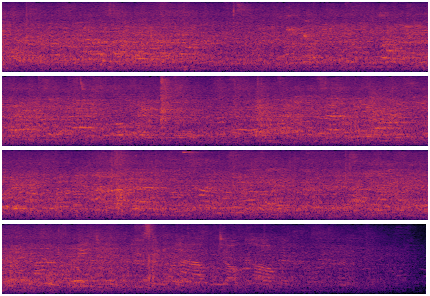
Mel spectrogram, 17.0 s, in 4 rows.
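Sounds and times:
mall crowd walla: 0.0s - 17.0s.

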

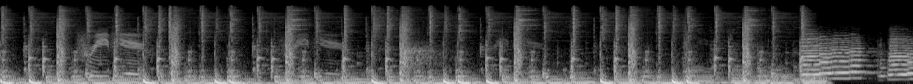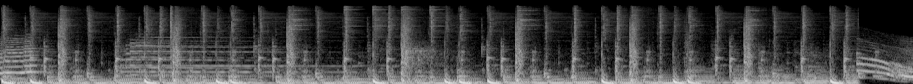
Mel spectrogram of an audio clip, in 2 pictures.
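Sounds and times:
comical detective music loop: 0.0s - 8.4s, 9.1s - 17.7s.

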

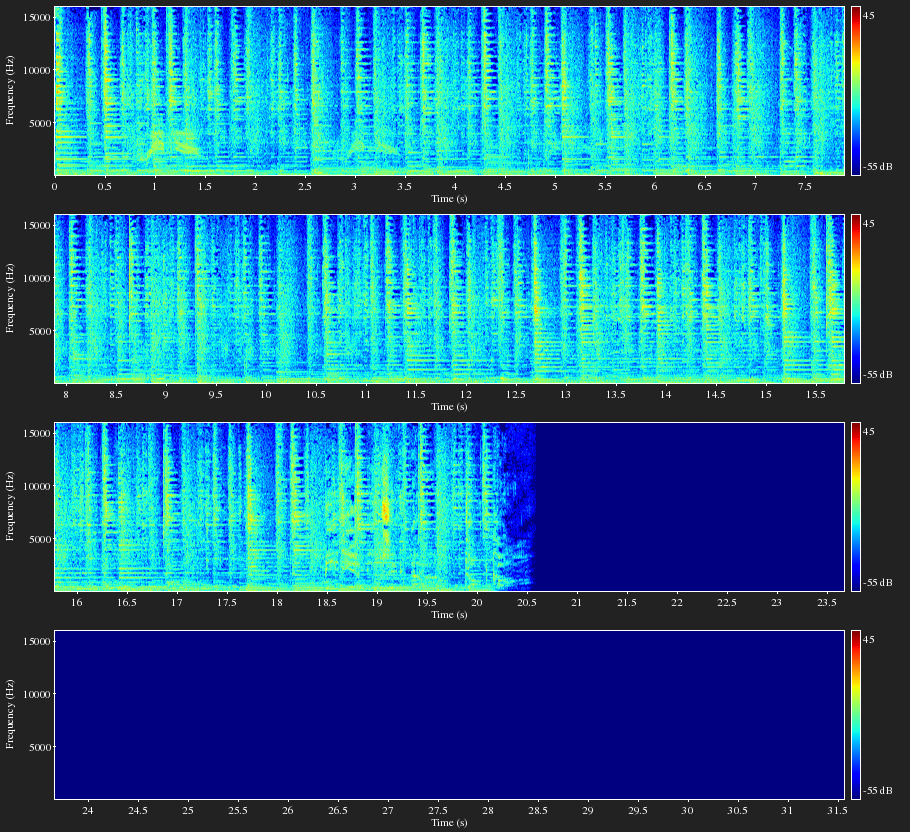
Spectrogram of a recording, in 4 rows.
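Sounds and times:
Latin carnavalito music: 0.0s - 20.2s.

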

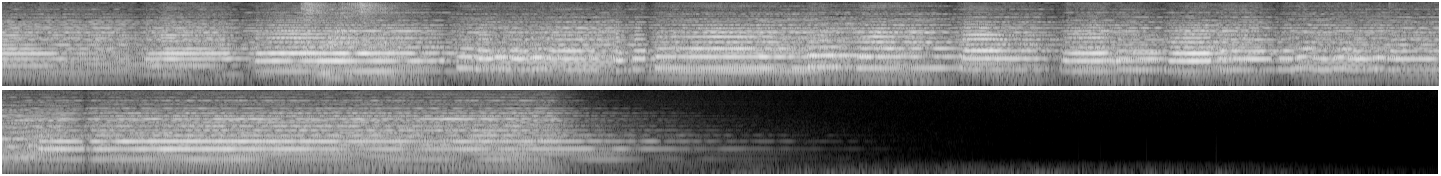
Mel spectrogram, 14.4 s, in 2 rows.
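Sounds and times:
trumpet playing a voluntary: 0.9s - 10.6s.

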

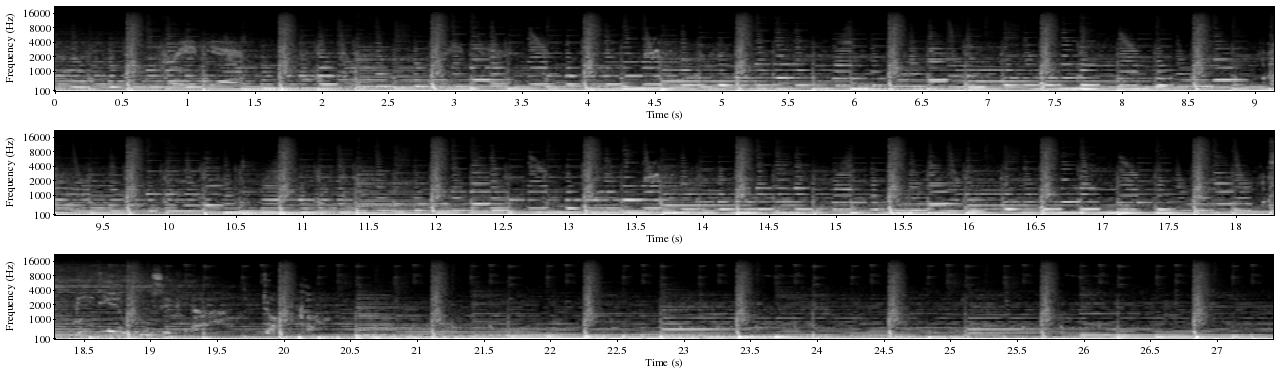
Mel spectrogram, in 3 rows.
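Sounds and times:
motivational song: 0.0s - 27.4s.

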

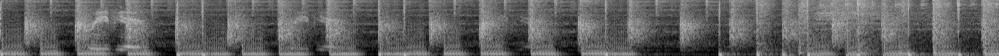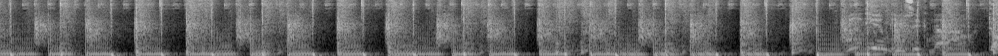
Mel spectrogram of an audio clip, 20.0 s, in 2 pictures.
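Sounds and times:
happy drum and bass music: 0.0s - 19.9s.

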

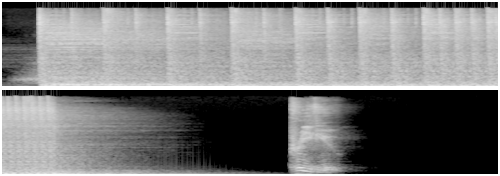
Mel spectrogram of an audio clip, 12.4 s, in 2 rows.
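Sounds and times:
percussion: 0.1s - 8.5s.

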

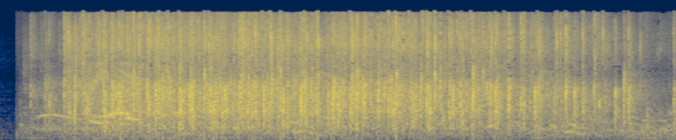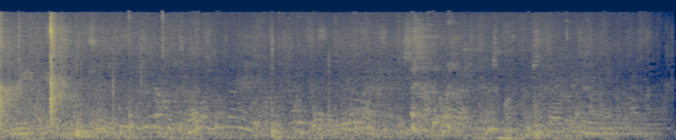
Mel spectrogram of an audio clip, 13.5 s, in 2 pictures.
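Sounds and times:
audience applause: 0.2s - 7.5s.

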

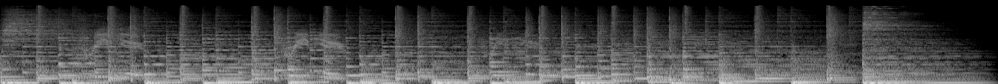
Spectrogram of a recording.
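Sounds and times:
ragtime promenade music: 0.0s - 9.8s.

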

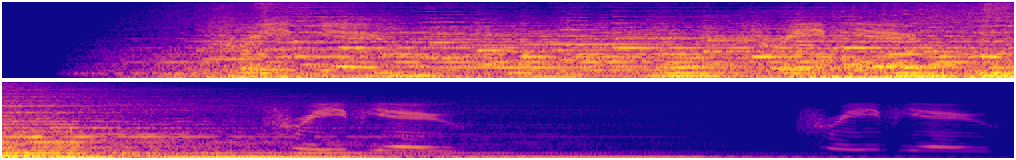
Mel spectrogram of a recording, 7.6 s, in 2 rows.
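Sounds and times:
news stinger: 0.6s - 6.8s.

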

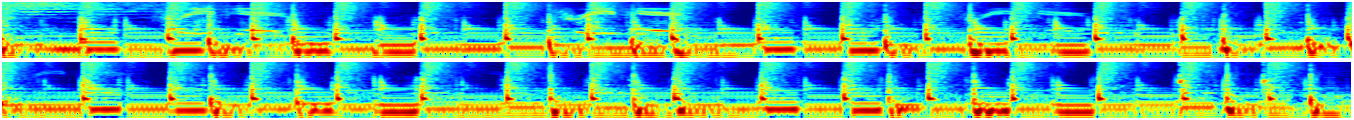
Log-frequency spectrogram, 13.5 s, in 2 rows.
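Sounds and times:
hippie music loop: 0.0s - 13.4s.

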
